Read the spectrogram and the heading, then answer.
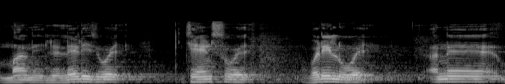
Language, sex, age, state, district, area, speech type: Gujarati, male, 60+, Gujarat, Amreli, rural, spontaneous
